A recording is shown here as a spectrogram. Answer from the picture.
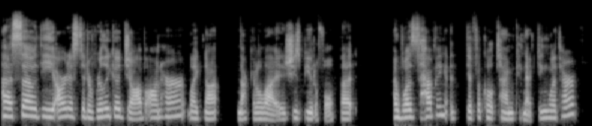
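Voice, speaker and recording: A woman with a medium-pitched voice speaks at a fairly quick pace with lively intonation, recorded very cleanly against a silent background with a dry, close sound and no echo. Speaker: streamer and artist. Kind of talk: casual chat. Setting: live stream. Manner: chatty.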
